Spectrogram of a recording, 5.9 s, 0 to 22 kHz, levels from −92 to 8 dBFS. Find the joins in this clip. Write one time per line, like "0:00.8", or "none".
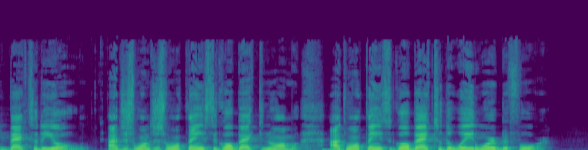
0:01.0
0:01.5
0:03.4
0:04.7

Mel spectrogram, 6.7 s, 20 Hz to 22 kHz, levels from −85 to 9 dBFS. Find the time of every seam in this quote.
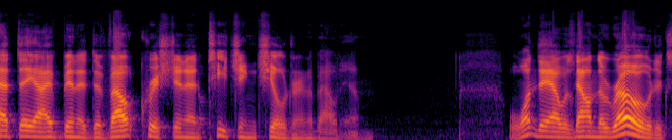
0:02.0
0:02.6
0:05.7

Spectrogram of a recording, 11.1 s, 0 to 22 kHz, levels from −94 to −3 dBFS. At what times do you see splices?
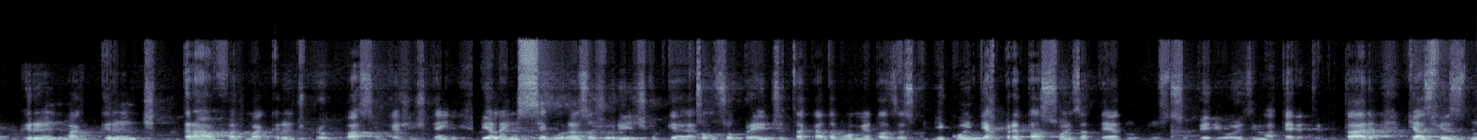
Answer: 0:03.5
0:05.2
0:06.9
0:08.4
0:08.8

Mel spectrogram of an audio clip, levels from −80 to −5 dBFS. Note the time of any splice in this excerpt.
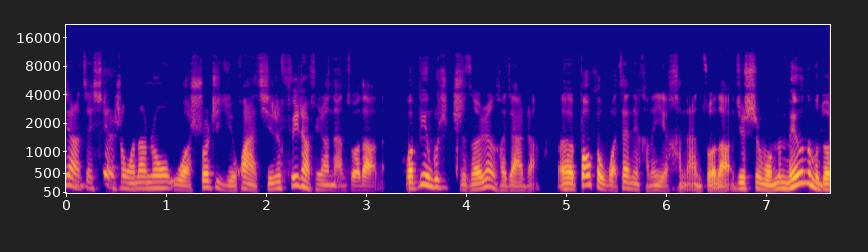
0:03.3
0:04.8

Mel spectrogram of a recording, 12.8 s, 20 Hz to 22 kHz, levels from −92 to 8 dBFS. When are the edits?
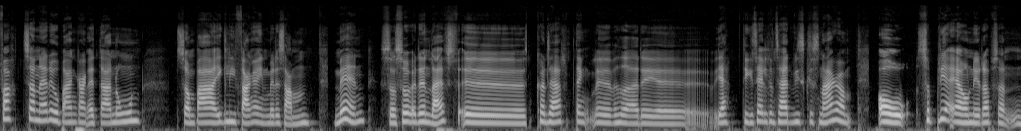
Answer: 0:01.1
0:04.1
0:06.6
0:10.8

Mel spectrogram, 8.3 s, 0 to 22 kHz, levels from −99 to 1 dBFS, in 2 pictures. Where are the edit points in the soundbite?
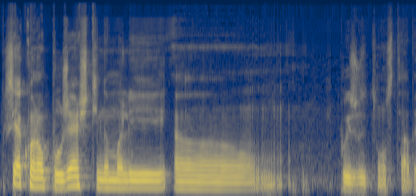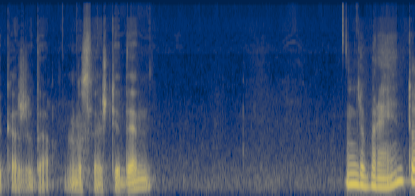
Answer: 0:04.7

